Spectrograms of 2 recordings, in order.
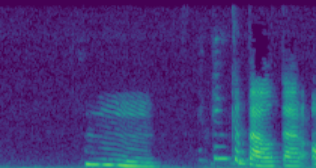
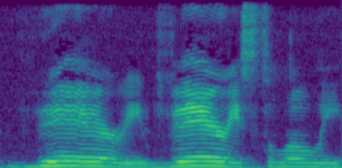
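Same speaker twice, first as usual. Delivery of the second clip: drawn-out slow narration; 7 semitones lower, slower than usual. A narrator's reading. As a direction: stretch it out very, very slowly. Narration slows for the words.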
